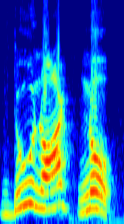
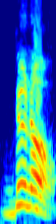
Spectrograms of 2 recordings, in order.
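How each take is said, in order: First: All three words are said in full. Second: The words are blended, the t sound dropped.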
